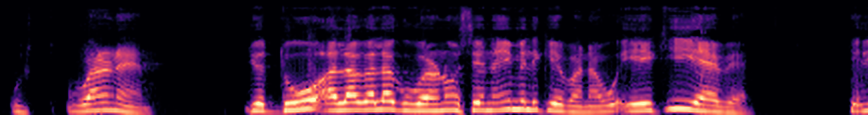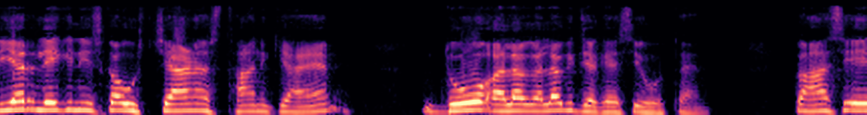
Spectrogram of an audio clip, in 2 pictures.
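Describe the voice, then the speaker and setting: A man giving an exam-prep Hindi grammar lecture, drilling students with repeated questions and stretching out key terms slowly. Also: high-pitched, no room sound.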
